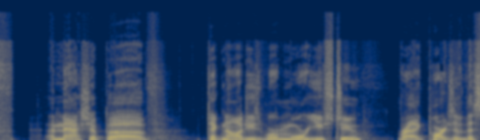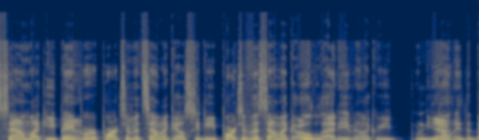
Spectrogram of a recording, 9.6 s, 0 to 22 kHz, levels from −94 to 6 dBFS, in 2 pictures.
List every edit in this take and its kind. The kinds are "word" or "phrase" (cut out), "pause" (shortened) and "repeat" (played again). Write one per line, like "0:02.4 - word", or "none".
none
